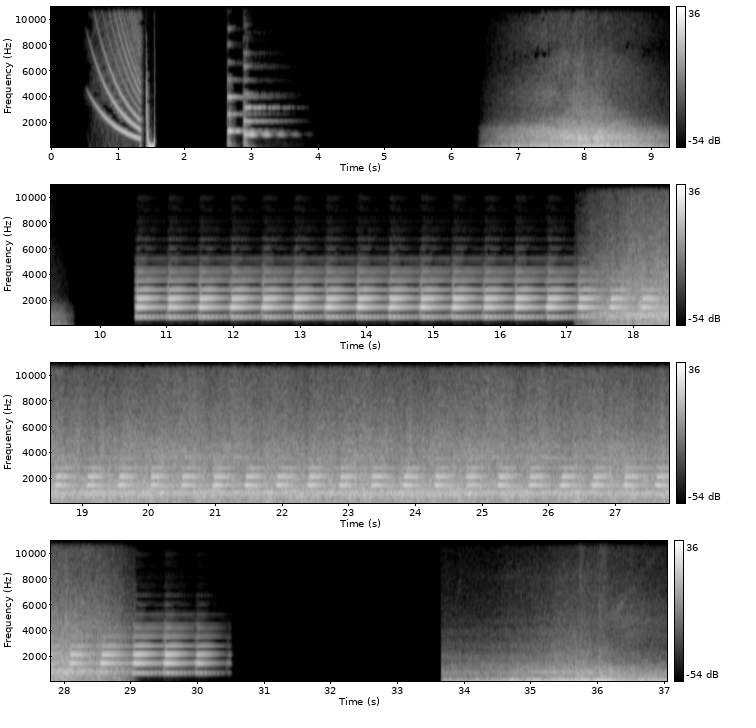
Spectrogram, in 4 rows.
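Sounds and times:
train rushing past: 6.5s - 9.6s, 17.2s - 29.0s, 33.7s - 37.0s
level crossing warning bell: 10.6s - 30.6s.

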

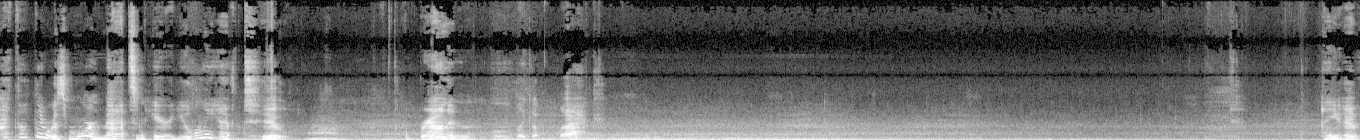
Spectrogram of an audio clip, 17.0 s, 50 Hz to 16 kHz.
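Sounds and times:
low engine rumble: 0.0s - 17.0s.

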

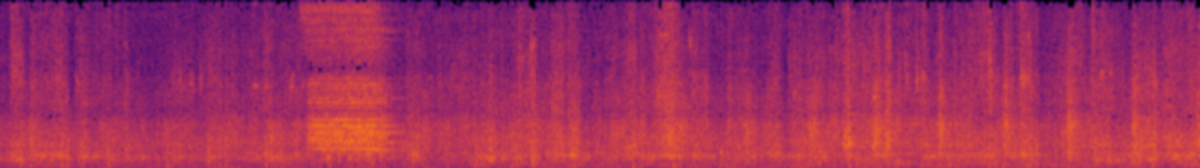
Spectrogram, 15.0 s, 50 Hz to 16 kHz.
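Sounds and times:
train wheels clattering on rails: 0.0s - 15.0s.

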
